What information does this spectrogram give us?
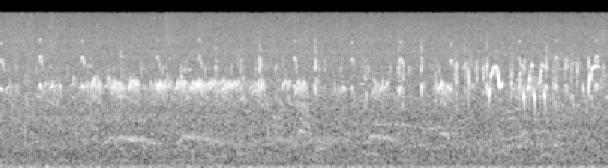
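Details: Blue-tailed bee-eaters at their nesting site give short, rolling chirps in quick, uneven bursts, several birds overlapping, over a low steady rumble of background noise.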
